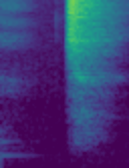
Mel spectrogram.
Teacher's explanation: Voiceless यामुळे आहे की आपले व्होकल कॉर्ड व्हायब्रेट होत नाहीत.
